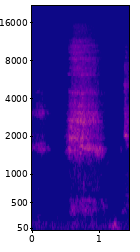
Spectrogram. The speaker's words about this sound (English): Trying to calm myself as best I can. Getting out the bad air, the bad energy, and getting in the good air and the good energy.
